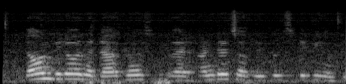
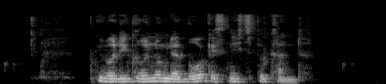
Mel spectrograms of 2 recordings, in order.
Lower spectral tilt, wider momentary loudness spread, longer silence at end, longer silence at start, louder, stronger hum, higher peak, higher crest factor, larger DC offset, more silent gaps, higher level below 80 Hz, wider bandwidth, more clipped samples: about the same, -6.5 dB/octave vs -6 dB/octave; about the same, 11 LU vs 12 LU; second, 0 s vs 0.8 s; second, 0.05 s vs 0.3 s; about the same, -22 LUFS vs -23 LUFS; neither; first, -6 dBFS vs -10 dBFS; about the same, 16 dB vs 16 dB; neither; neither; first, -44 dBFS vs -60 dBFS; first, 13.5 kHz vs 11.5 kHz; neither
